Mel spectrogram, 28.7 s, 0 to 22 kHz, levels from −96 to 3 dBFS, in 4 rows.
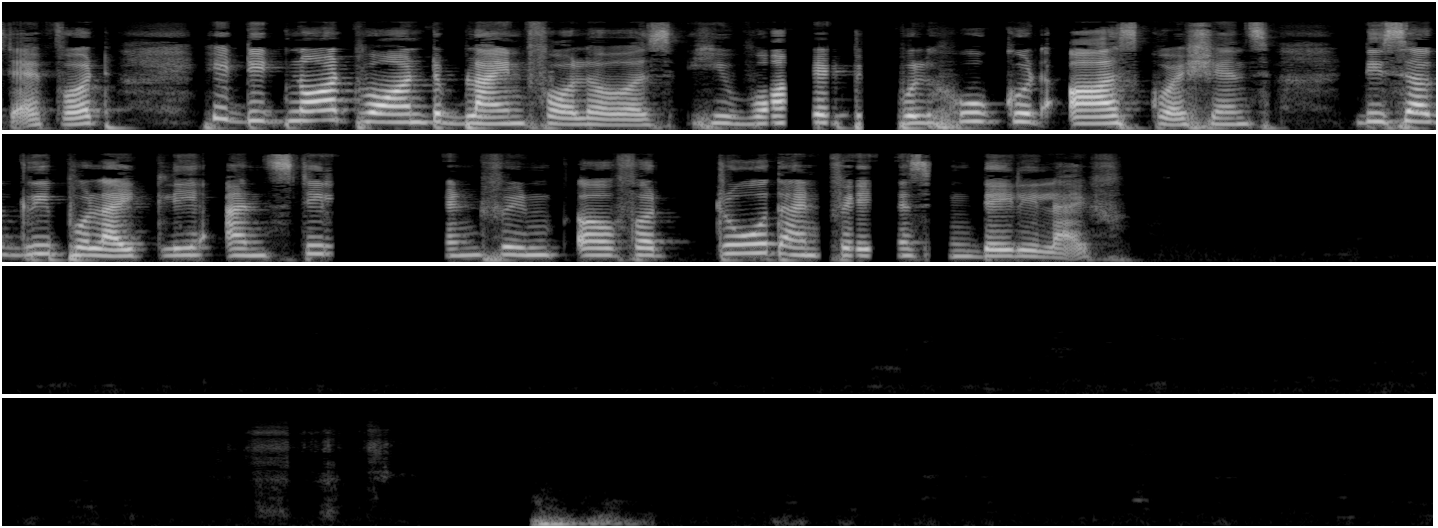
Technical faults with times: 3.81-4.51 AAC frame loss with muting
8.80-9.42 AAC frame loss with muting
11.23-11.94 AAC frame loss with muting
23.84-24.18 AAC frame loss with muting

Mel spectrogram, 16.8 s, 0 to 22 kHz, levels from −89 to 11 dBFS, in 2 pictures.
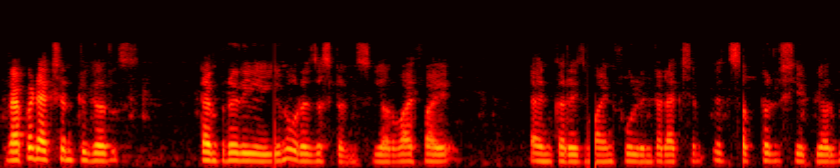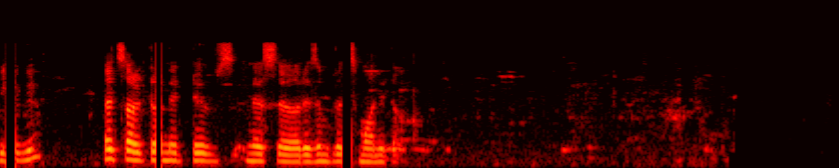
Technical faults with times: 2.73-2.75 unconcealed Bluetooth headset packet loss
5.88-5.95 unconcealed Bluetooth headset packet loss
7.41-7.43 unconcealed Bluetooth headset packet loss
8.46-8.56 unconcealed Bluetooth headset packet loss
9.96-10.01 unconcealed Bluetooth headset packet loss
11.82-11.91 unconcealed Bluetooth headset packet loss
15.90-15.96 unconcealed Bluetooth headset packet loss

